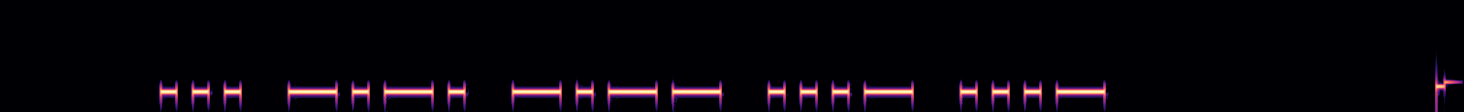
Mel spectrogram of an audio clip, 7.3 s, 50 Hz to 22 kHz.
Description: Morse code, heard as a keyed tone, about 15 wpm, 700 Hz. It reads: SCYVV
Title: Code Groups - 5 Letters - 15wpm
